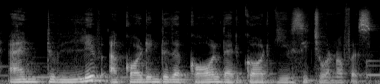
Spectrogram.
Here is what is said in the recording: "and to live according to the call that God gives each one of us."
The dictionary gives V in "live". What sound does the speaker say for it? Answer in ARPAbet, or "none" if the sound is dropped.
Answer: V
